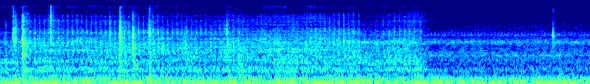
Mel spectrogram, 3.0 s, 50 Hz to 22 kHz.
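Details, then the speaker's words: 1988 Zenith VRE-510HF VCR (JVC-made mechanism): the tape loading motor whirs and ticks, then stalls partway through loading and sometimes goes too far; the owner suspects dirty contacts in the mode switch. "so it gets stuck when it's going through its process it gets stuck electronically stuck and doesn't continue all the way into loading the whole way"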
